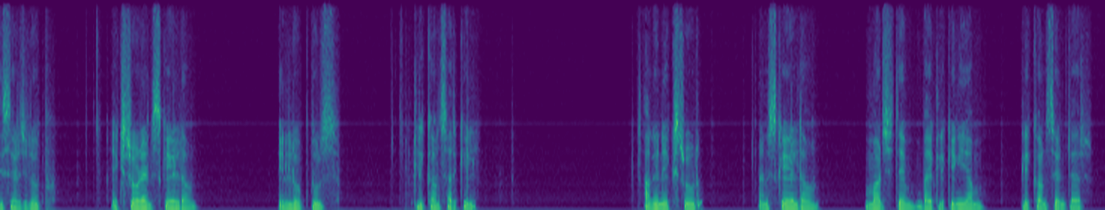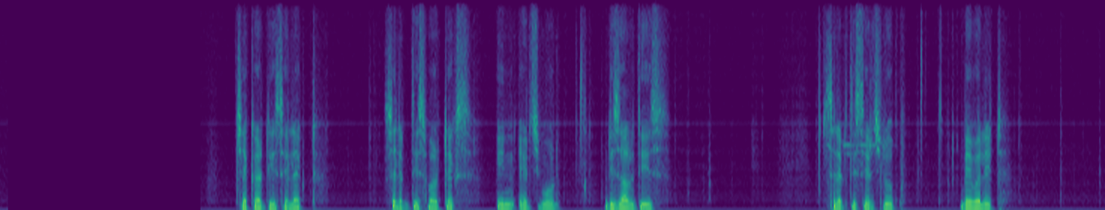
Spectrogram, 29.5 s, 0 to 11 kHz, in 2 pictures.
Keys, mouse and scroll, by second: 0.0 alt+click, 2.0 e, 4.5 click, 6.0 click, 6.2-6.8 typing, 9.1 e, 12.2 m, 15.6 alt+click, 16.8 1, 17.5-19.3 drag, 20.2 shift+click, 21.4 2, 23.9 ctrl+x, 26.1 alt+click, 27.5 ctrl+b.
